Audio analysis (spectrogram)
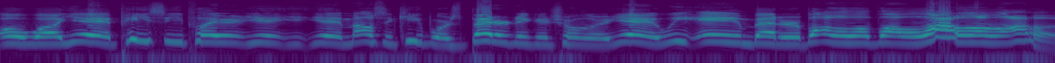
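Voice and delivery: put-on cocky, smug, dismissive know-it-all boasting. Mocking what PC players used to say: imitation of cocky PC players. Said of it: "P C players was becoming extremely cocky and overconfident".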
